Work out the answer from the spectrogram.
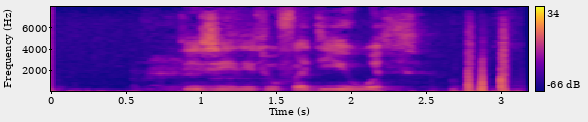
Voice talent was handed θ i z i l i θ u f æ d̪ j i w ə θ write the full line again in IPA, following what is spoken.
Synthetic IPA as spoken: θ i z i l i θ u f æ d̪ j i w ə θ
